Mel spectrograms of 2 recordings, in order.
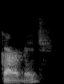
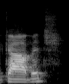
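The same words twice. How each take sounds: First: The r in garbage is pronounced, general American style. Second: The r in garbage is dropped, Boston style. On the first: "instead of garbage" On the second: "she also likes to say garbage"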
